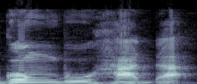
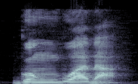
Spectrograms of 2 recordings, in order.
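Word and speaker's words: 공부하다: makasih iya seperti itu jadi bukan bukan gongbuhada tapi gongbada jadi samar ya teman-teman kayak gitu oke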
